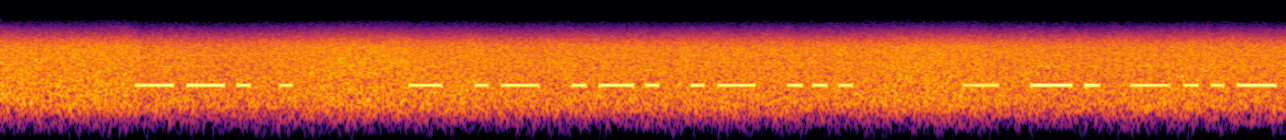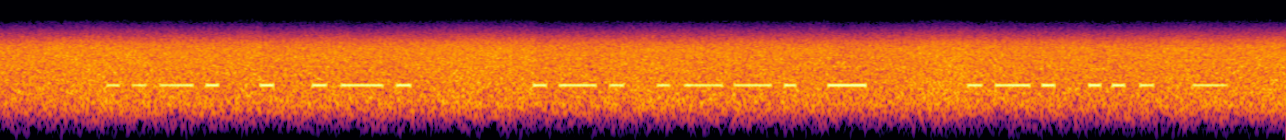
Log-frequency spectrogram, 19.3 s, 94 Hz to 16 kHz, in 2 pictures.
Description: Morse code, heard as a keyed tone, hand-sent with a straight key, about 12 wpm, 700 Hz, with heavy radio static. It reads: GE TARAS TNX FER RPT RST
